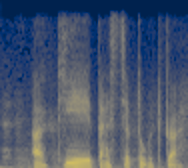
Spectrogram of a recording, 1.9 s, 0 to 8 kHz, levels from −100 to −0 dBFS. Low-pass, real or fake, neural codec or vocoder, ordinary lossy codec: 7.2 kHz; fake; codec, 16 kHz, 0.5 kbps, FunCodec, trained on Chinese and English, 25 frames a second; none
